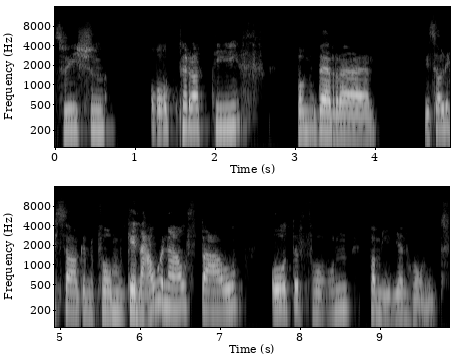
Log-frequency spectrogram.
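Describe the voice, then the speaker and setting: Speaking very slowly, a woman uses a medium pitch. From Switzerland, Zurich. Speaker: dog trainer. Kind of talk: interview.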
